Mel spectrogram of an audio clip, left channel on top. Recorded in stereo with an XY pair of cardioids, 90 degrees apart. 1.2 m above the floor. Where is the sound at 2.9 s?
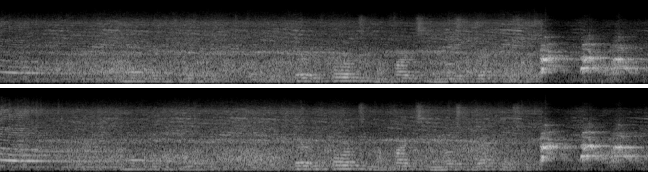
15° right, 1.9 m.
